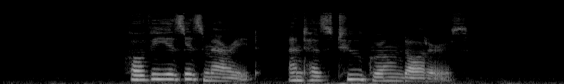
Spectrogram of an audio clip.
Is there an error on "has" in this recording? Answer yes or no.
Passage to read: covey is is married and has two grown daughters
no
